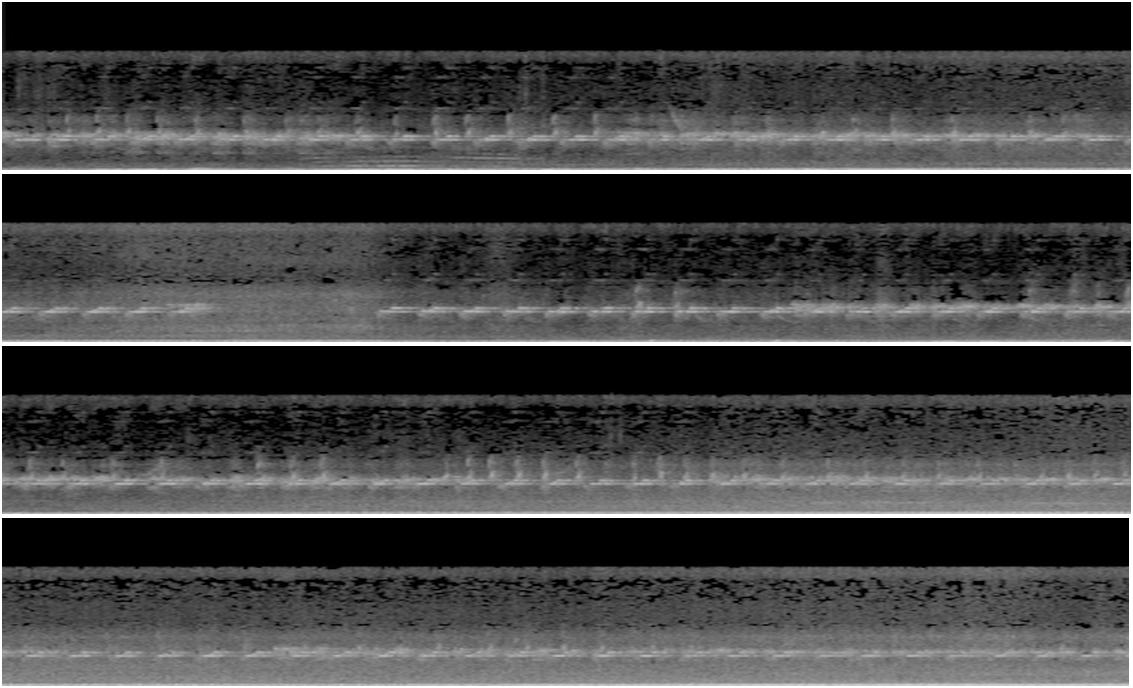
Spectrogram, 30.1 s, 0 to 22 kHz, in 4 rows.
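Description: Recorded call of the ciblek sawah played through an MP3 lure: a fast, even train of high chirping notes that breaks off about nine seconds in and resumes a second later. A low rumble runs underneath and grows louder near the end.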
